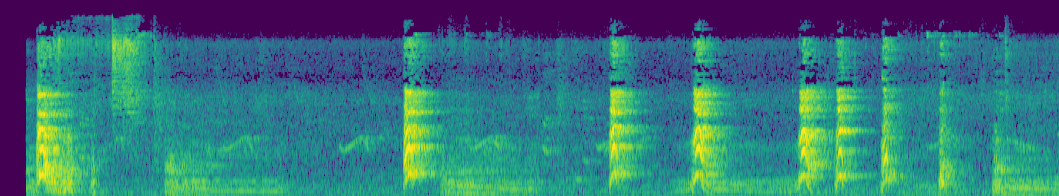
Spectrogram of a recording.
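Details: Three-month-old Kombai puppy guarding, giving loud harmonic barks, a pair at the start, then single barks, and a quick run of sharp barks near the end, with quiet gaps between.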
